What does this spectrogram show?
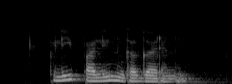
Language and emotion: Russian, neutral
